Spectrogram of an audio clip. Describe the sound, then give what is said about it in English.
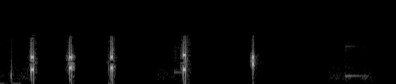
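Five sharp mechanical clicks land at uneven intervals, crisp, followed by a faint hum or tone at the end: an electromechanical telephone switch stepping through a connection as a call is routed into it. “Now we're going to go back into another electromechanical switch.”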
